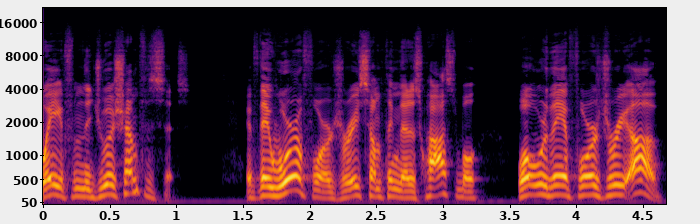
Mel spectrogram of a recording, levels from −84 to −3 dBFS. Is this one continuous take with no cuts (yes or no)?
no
